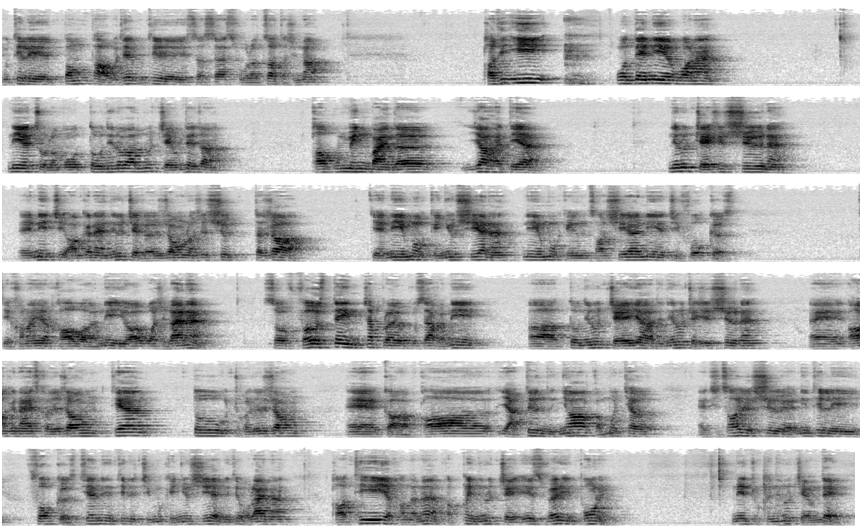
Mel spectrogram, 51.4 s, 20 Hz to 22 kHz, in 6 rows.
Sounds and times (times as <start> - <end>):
Male speech, man speaking: 0.0 - 3.3, 4.8 - 7.2, 8.4 - 10.9, 11.7 - 14.1, 15.3 - 16.5, 17.4 - 20.3, 20.9 - 24.6, 25.8 - 49.1, 50.1 - 51.4
Narration, monologue: 0.0 - 51.4.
